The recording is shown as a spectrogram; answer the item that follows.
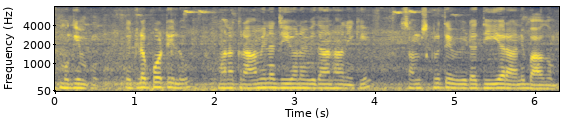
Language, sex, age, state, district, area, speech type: Telugu, male, 18-30, Telangana, Mulugu, urban, spontaneous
